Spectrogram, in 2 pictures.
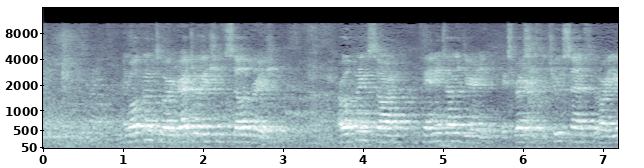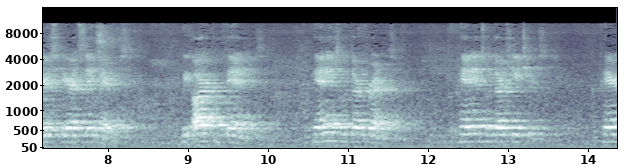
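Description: A boy speaks calmly into a microphone, heard through a loudspeaker in an echoing hall.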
